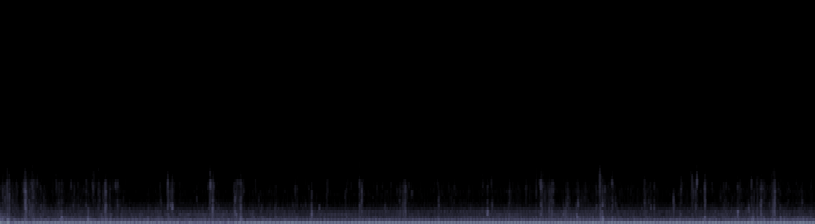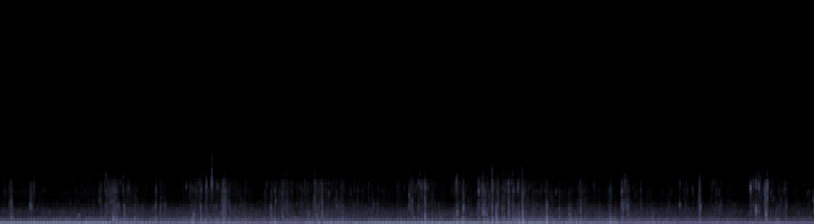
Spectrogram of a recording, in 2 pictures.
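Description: Tyres crunch and knock over stones and ruts.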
